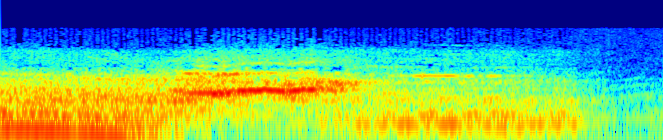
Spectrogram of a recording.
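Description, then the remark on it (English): A truck engine rumbles and a brief high whine rises over it as the truck stops by a reactor equipment building, then the noise steadily winds down and cuts off into near silence at the end. “Just stop the truck.”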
